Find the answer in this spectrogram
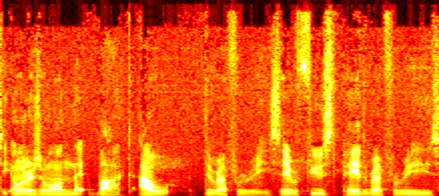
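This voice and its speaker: Over noticeable background noise, a man talks quietly at a very fast pace. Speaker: sports commentary youtuber. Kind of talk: casual rant. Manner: quiet, chill; monotone.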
